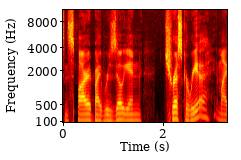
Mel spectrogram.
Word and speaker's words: churrascaria: On the website, you say that it's inspired by Brazilian churrascaria. Am I pronouncing that right?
